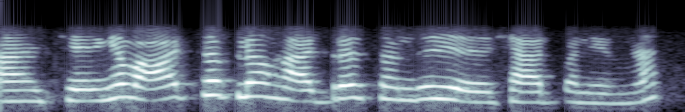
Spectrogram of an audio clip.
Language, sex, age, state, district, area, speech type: Tamil, female, 18-30, Tamil Nadu, Tiruchirappalli, rural, conversation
